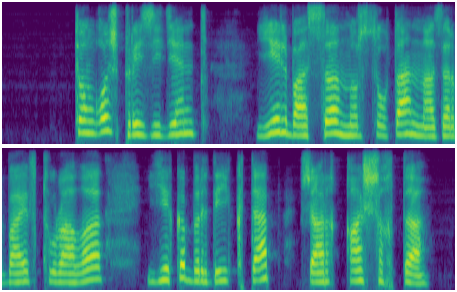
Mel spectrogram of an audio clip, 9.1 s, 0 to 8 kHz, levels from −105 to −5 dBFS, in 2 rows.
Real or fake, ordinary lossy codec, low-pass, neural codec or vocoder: fake; none; 7.2 kHz; codec, 24 kHz, 3 kbps, HILCodec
